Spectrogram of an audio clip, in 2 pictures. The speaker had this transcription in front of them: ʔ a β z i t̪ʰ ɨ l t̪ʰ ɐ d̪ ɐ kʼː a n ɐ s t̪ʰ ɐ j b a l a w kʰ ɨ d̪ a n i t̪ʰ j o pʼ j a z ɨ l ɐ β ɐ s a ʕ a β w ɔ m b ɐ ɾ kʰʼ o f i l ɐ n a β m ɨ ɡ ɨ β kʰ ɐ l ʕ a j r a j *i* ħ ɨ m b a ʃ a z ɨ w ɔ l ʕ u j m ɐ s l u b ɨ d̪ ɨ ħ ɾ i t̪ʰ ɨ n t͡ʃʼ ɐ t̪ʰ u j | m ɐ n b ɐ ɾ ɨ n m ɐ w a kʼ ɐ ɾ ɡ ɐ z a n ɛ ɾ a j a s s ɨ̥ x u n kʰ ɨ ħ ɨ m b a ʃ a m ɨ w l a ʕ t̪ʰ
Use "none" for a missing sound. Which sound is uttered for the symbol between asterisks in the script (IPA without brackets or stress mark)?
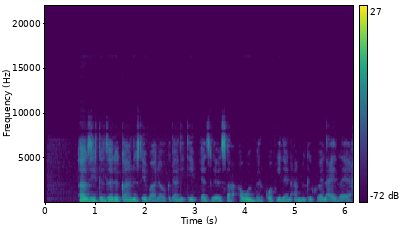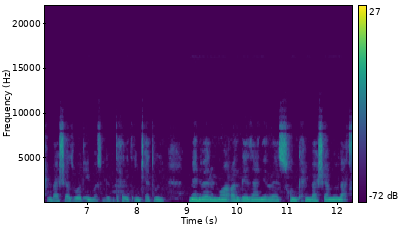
a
